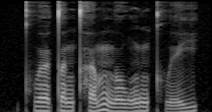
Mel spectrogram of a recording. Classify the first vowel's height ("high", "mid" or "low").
mid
